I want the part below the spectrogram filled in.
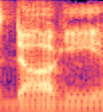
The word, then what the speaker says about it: Doge: That's doggy if you don't know how to pronounce it right.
